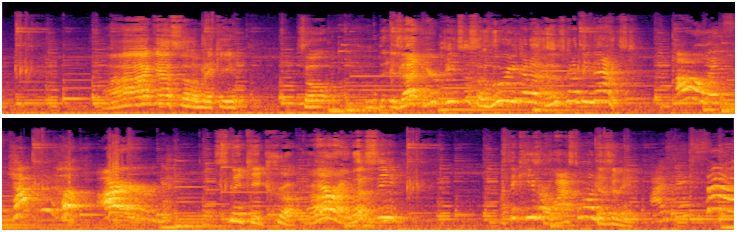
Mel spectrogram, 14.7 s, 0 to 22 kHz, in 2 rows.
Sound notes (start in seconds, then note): 0.3 voiceover; 8.6 voiceover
